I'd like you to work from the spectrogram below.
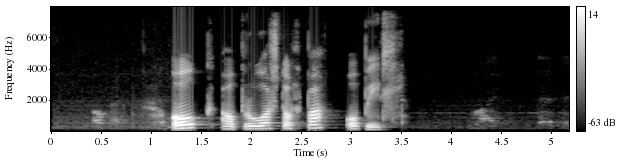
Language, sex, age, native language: Icelandic, female, 40-49, Icelandic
